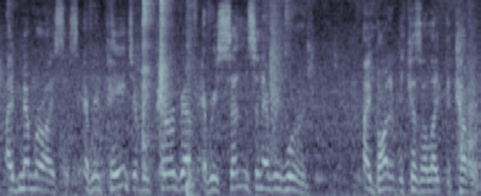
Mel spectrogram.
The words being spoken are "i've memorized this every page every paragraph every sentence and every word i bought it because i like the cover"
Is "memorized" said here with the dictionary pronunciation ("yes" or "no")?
yes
